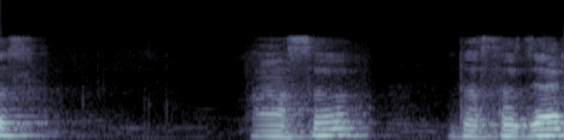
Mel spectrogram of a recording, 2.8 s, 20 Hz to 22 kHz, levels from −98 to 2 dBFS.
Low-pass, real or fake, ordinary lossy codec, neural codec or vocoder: 7.2 kHz; real; none; none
